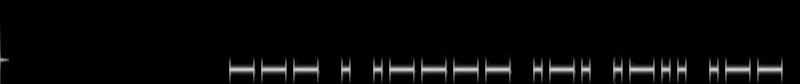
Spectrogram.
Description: Morse code, heard as a keyed tone, about 15 wpm, 700 Hz. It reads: OE1RLW
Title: DXCC-100 Call Signs - 6 Characters - Repeated 3x - 15wpm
